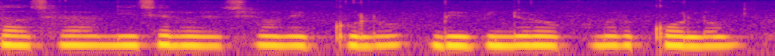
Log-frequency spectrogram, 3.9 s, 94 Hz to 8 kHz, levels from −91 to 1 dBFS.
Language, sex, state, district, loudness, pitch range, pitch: Bengali, female, Tripura, West Tripura, -14 LUFS, 225-230 Hz, 225 Hz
